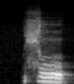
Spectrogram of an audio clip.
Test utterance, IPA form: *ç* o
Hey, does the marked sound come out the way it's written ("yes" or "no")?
yes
